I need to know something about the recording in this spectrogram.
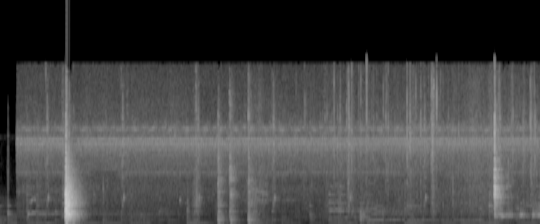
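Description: A sharp knock about a second in, then a few lighter taps and clicks, from assembling a white flat-pack bookshelf by hand, over soft background music.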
